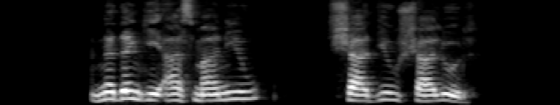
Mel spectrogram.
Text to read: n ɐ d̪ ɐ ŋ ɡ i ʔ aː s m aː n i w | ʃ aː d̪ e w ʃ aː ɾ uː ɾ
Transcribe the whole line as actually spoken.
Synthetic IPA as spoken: n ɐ d̪ ɐ ŋ ɡ i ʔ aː s m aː n i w | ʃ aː d̪ i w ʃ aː l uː ɾ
